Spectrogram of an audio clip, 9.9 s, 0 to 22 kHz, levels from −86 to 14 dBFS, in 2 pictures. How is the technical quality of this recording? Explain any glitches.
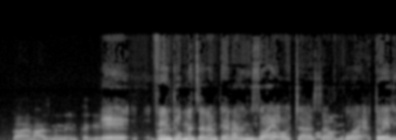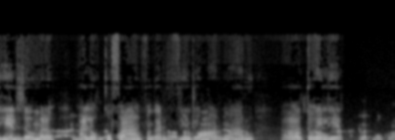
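The speech is repeatedly pushed down by speech suppressed in double talk, at 2.18–3.57, 3.82–4.38, 4.56–4.71, 4.91–5.05, 5.52–5.85, 6.16–8.26 and 8.74–9.46 s. The level dips by roughly 10 to 30 dB, deepest early on, and some passages nearly vanish. The likely cause is an echo canceller failing to separate the local talker from overlapping far-end echo and attenuating everything.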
